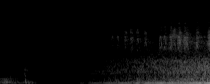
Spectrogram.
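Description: A music tail fades out to a moment of silence. Then faint outdoor background fades back in, with small birds chirping in quick repeated notes during the second half.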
